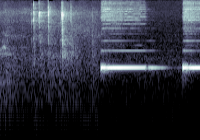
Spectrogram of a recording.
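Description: An elevator chime sounds a steady tone.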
